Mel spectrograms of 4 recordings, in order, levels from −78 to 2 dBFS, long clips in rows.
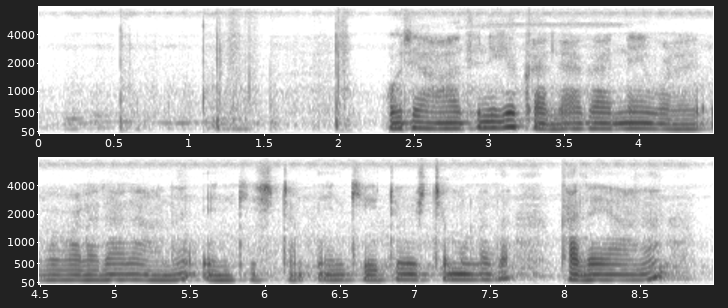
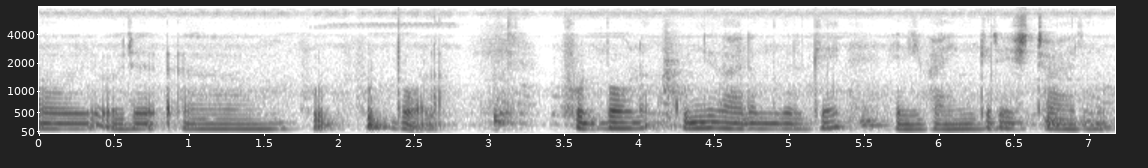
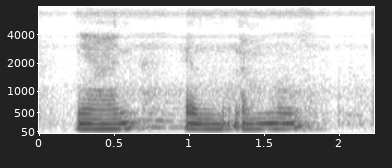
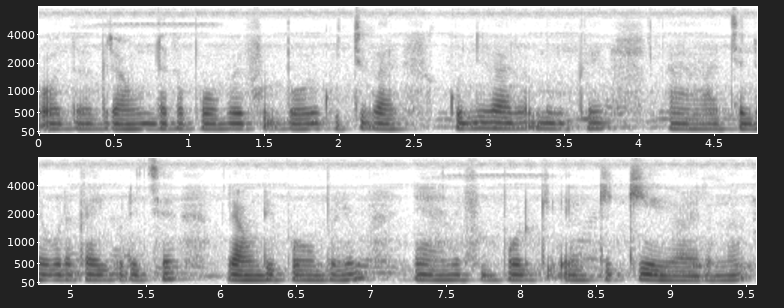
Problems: constant background noise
